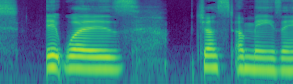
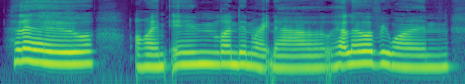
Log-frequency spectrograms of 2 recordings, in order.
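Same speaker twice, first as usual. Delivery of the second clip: mock posh London lilt, higher and louder; horrible British accent; 4 semitones higher, 4 dB louder, slower than usual. Podcast host imitating a supermodel's live greeting in a bad British accent. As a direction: put on a bad English accent for the host's greeting. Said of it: "I'm doing a horrible accent right now".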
